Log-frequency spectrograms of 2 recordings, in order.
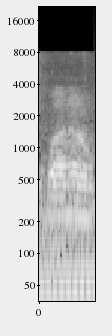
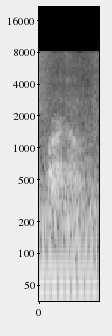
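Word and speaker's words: Whanau: Some of the state of the art in terms of developing systems like this, Farnow and Xvine, I know that says Wano, but it's actually pronounced Farnow, go up to, only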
